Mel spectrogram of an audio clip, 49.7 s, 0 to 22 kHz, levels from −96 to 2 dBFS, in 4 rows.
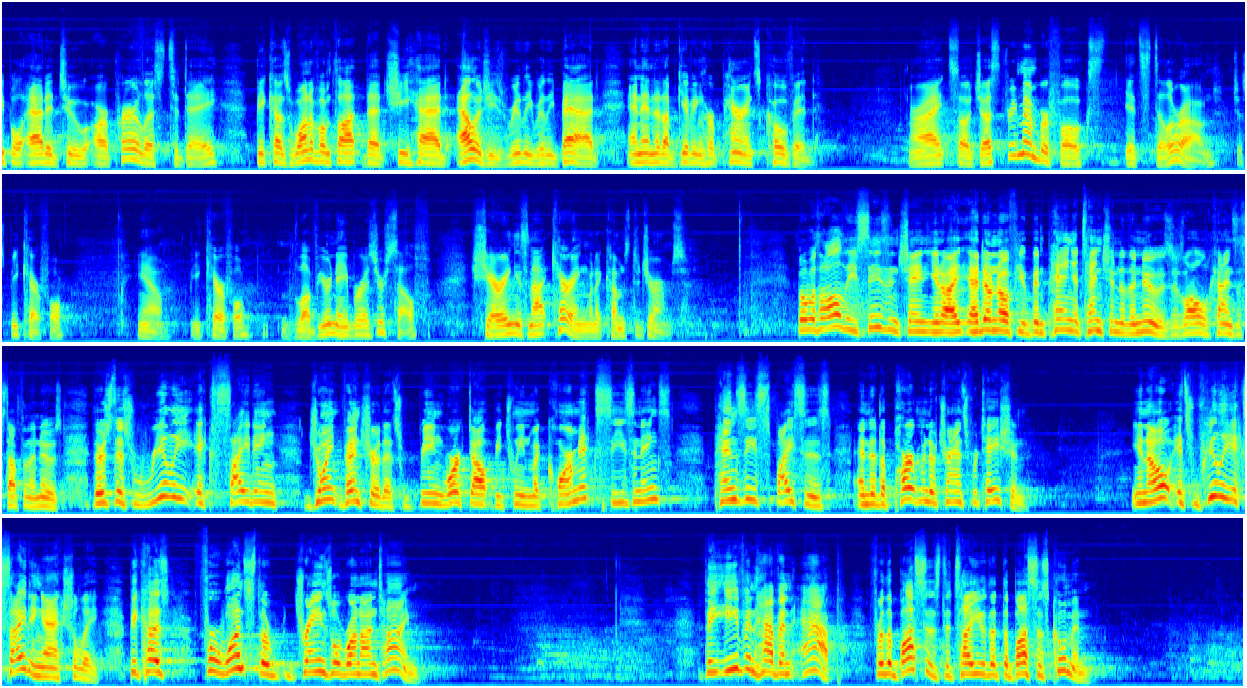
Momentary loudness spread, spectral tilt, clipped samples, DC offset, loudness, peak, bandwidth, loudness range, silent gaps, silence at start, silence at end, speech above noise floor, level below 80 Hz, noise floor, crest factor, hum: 17 LU; -6 dB/octave; under 0.1%; under 0.1%; -23 LUFS; -2 dBFS; 12.5 kHz; 11 LU; none; 0 s; 1.5 s; 44 dB; -80 dBFS; -68 dBFS; 22 dB; none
